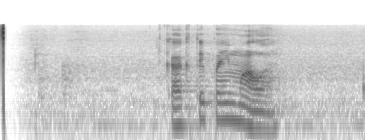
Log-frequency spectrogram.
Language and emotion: Russian, neutral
